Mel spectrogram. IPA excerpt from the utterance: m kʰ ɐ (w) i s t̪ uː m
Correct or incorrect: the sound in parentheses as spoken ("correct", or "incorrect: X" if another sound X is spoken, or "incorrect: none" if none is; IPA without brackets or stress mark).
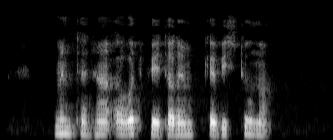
incorrect: b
